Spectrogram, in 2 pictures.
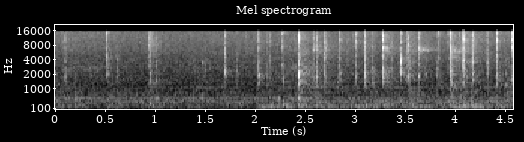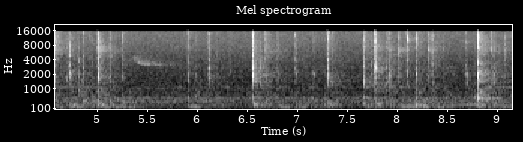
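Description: Fingertips with purple nails type fast on a laptop keyboard with black plastic keys, producing a quick, uneven stream of short, bright plastic clicks and taps. Each tap dies away almost instantly, with some louder strikes standing out over a soft, steady background hum.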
